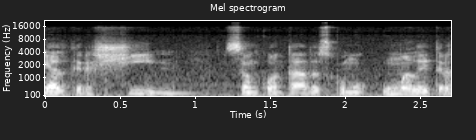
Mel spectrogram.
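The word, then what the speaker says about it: שׁין: O som do Sin é o som de S em sapo, e o som do Shin é o som de CH em chuchu.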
